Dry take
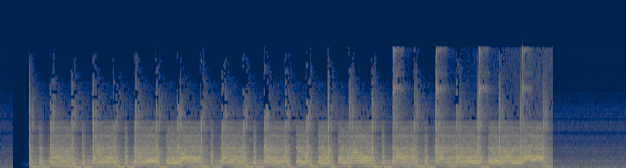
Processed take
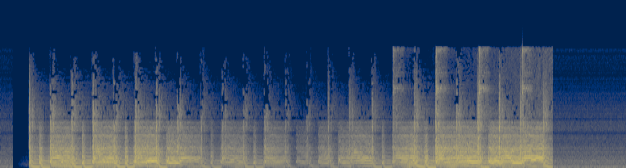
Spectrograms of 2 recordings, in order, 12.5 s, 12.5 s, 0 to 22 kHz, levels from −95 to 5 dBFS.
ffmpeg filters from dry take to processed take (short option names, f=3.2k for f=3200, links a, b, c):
-af "volume=28.5dB,afade=t=out:st=3.15:d=0.74:silence=0.354813,afade=t=out:st=5.46:d=0.51:silence=0.298538,afade=t=in:st=5.97:d=1.27:silence=0.251189,afade=t=in:st=7.92:d=0.4:silence=0.398107"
